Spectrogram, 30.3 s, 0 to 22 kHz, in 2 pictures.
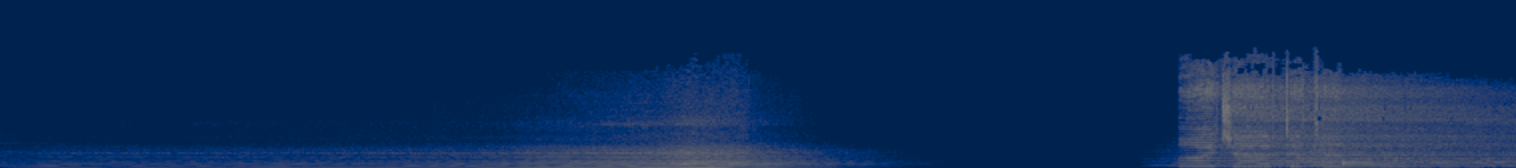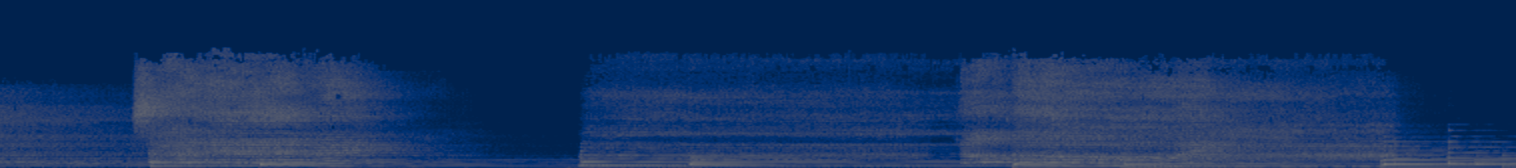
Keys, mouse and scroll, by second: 1.3 middle click, 1.6 middle click, 2.7 middle click, 4.2 middle click, 4.9 shift+middle click, 5.3 middle click, 6.2 KP_7, 7.6 shift+middle click, 9.4 shift+middle click, 10.9 r, 12.5 click, 13.0 scroll up 1, 13.1 middle click, 13.7 scroll down 1, 15.9 KP_7, 18.1 e, 19.3 click, 19.7 ctrl+z, 20.1 ctrl+z, 20.9 e, 22.7 click, 23.9 click, 25.2 r, 27.2 click, 27.9-29.0 drag, 29.5 middle click.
